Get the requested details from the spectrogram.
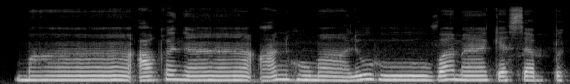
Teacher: یہ مد جائز منفصل ہے، اس کو آپ نے 4 سے 5 حرکہ لمبا کر کے ادا کرنا ہے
